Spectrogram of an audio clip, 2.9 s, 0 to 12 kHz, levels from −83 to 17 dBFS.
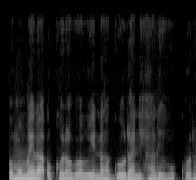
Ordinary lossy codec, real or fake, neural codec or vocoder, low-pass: none; fake; codec, 24 kHz, 3 kbps, HILCodec; 10.8 kHz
